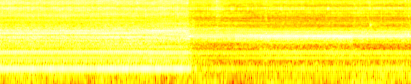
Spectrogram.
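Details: Expobar espresso machine pulling a shot after an internal leak repair, pressure test showing no leaks; steady, even pump hum with low buzz, settling slightly quieter partway through; pump running normally.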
